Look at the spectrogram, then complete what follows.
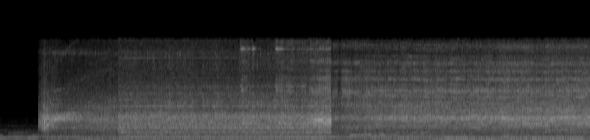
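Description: Angle grinder cutting through a metal shelving bracket clamped in a vise, the disc grinding into the steel and throwing sparks. The harsh grinding noise starts suddenly about half a second in and then runs steadily.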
